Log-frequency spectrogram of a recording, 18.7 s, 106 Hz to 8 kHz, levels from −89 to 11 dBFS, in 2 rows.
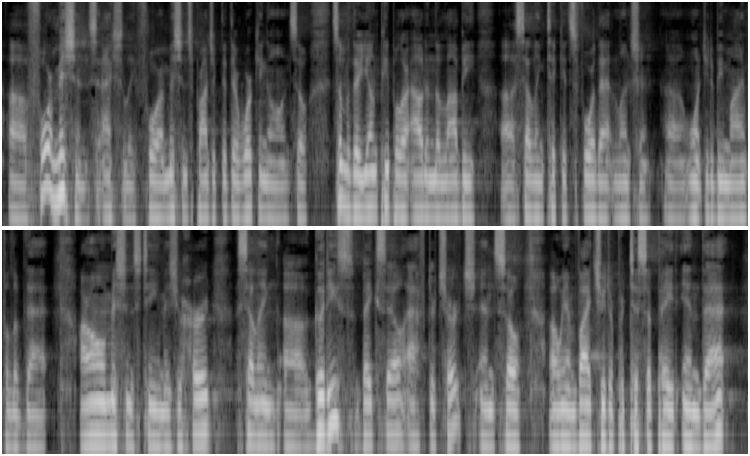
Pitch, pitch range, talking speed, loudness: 135 Hz, 125-145 Hz, 195 wpm, -22 LUFS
